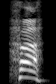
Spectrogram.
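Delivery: high, loud crazed bark of laughter; a single wild laugh burst; mad laughing bellow. Acted. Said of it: "he bellowed with mad laughter".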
